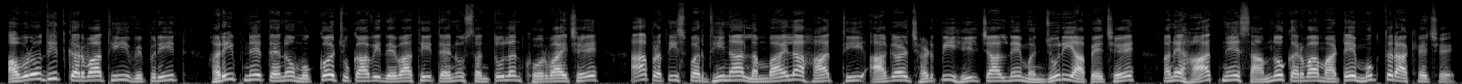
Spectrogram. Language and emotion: Gujarati, neutral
